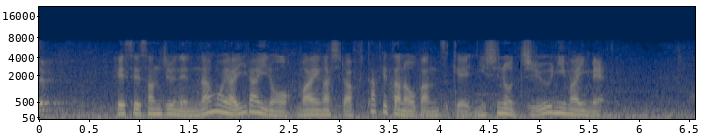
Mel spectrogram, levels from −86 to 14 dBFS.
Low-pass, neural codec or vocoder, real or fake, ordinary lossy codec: 7.2 kHz; none; real; AAC, 32 kbps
